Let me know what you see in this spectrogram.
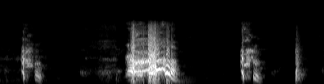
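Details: A cough followed by throat clearing during an NFL wildcard watch party.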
